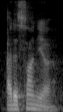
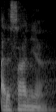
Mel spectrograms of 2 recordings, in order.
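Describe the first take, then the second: First: The name is said with distinct syllable tones. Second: The name is said with fairly flat pitch. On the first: This is how a native speaker says it. The speaker calls it right. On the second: This is how non-native speakers say it. The speaker calls it wrong. "everyone says Adesanya"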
